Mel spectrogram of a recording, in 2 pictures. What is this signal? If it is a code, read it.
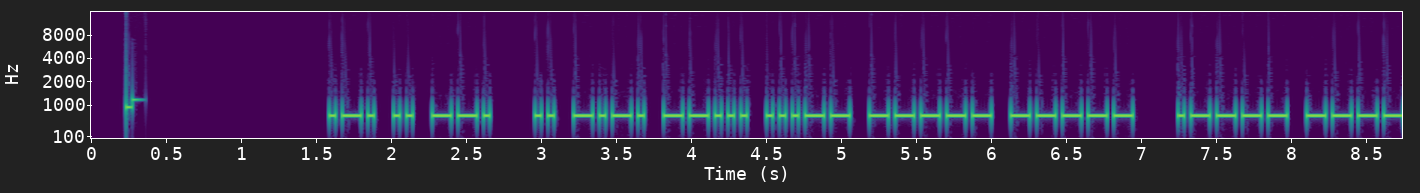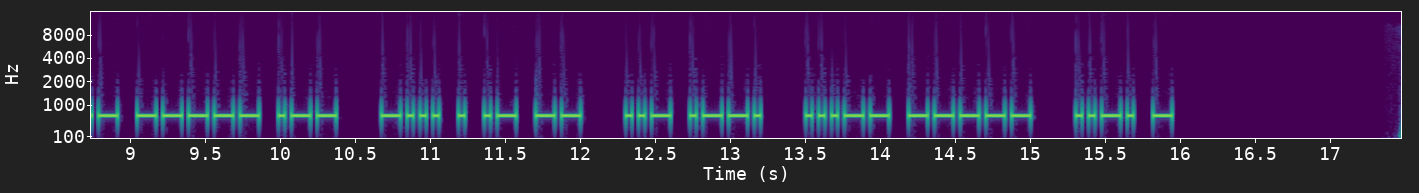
Morse code, heard as a keyed tone, about 28 wpm, 700 Hz. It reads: RIG IC7300 100W BEAM UP 30 FT
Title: Practice QSO - Exchange 2 - Info - 28wpm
